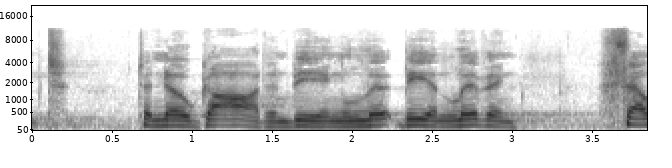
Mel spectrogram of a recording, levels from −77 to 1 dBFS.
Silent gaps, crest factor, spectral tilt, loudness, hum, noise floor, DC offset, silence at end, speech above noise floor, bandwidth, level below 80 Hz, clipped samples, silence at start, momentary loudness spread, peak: none; 16 dB; -4.5 dB/octave; -22 LUFS; none; -43 dBFS; under 0.1%; 0 s; 22 dB; 11.5 kHz; -60 dBFS; under 0.1%; 0 s; 12 LU; -6 dBFS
